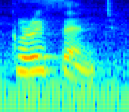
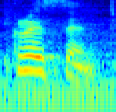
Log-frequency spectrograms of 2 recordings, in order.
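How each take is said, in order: No difference in how they are said.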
